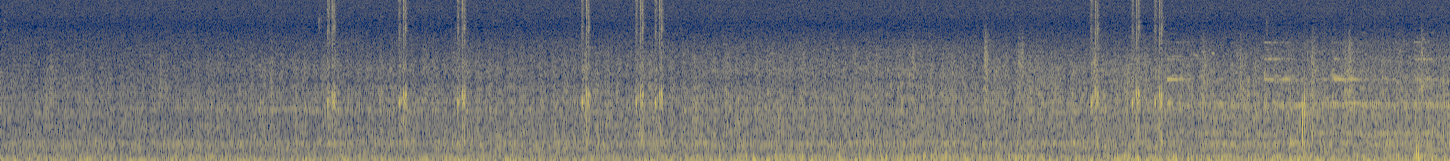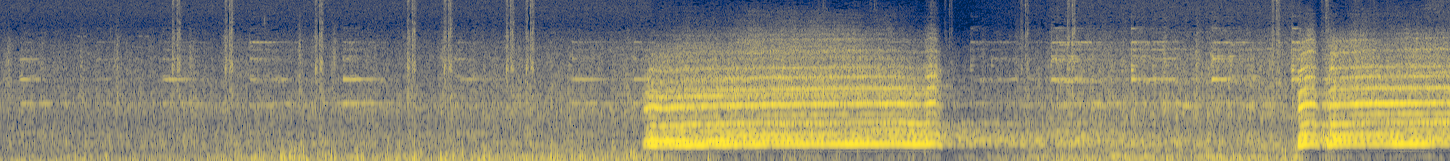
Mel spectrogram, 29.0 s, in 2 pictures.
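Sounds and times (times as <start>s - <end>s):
train rumble: 0.0s - 29.0s
sharp ticks: 3.2s - 4.8s, 5.8s - 6.8s, 9.2s - 13.7s, 14.5s - 17.9s, 18.5s - 20.0s, 23.9s - 25.4s, 26.2s - 27.8s.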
